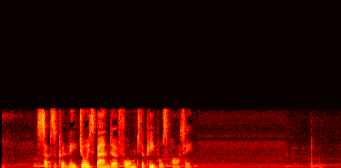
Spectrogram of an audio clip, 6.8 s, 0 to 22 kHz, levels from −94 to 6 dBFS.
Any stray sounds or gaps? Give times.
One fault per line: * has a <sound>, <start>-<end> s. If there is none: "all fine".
all fine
